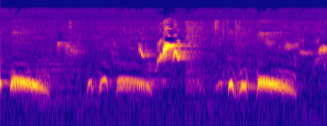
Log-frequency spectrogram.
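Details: Spotted dove used as a lure bird, giving low, mellow cooing phrases: a long coo, two short notes and a drawn-out coo, repeated. A brief higher chirp from another bird is heard in the middle.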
